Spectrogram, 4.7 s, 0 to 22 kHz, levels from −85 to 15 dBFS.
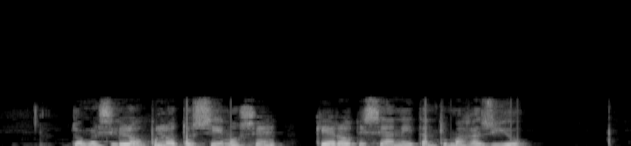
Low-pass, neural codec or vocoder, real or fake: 7.2 kHz; none; real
